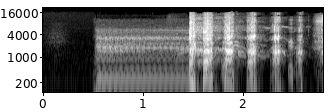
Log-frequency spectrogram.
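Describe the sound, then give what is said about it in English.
A loud, flat electronic buzzer blares steadily for about a second, then cuts off as several quick bursts of laughter break out right after it. “You got to stop getting buzzed out”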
